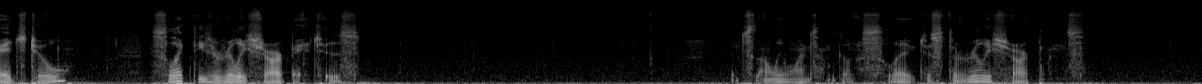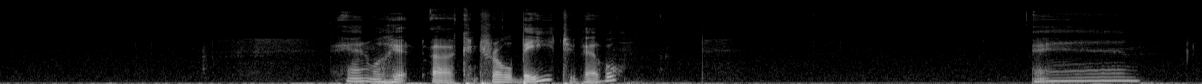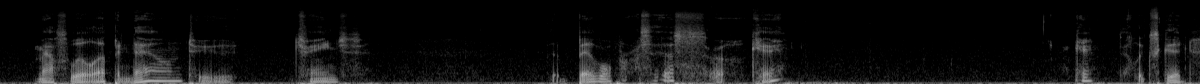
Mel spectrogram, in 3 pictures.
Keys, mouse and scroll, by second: 0.9 click, 2.8 shift+click, 3.2-4.6 middle drag, 4.6 shift+click, 5.5 shift+click, 6.2 shift+click, 6.7-8.2 middle drag, 8.2 shift+click, 9.2 shift+click, 9.9-13.1 middle drag, 13.4 shift+click, 14.1-17.3 middle drag, 18.5 ctrl+b, 29.6-33.5 middle drag, 33.5 Tab, 34.1-35.0 scroll down 2, 35.0-36.0 middle drag.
